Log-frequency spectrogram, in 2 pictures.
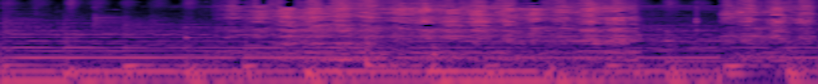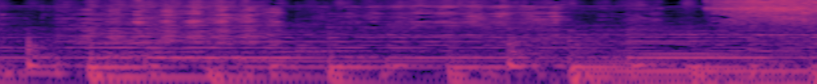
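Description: A turning tool cutting into the base of a wooden bowl spinning on a lathe, a rough scraping noise that comes in stretches as the tool works the surface.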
